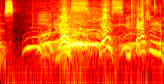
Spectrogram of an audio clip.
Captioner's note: audience screaming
